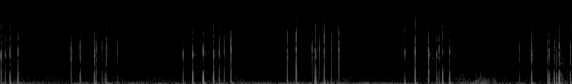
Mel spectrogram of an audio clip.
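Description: Long nails tap and scratch the curved surface of a hollow, lit plastic moon lamp sphere held in both hands. Bursts of sharp, bright clicky taps with almost no ring alternate with soft scratchy rustling. A quiet low rumble runs underneath throughout.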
